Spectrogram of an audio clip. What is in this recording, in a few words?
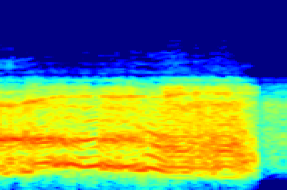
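Serbian damaged pilot mood med, speech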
